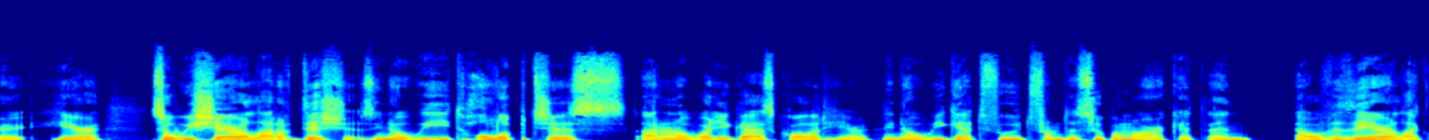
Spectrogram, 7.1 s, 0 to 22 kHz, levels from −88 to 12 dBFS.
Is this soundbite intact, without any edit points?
no; 1 cut; at 4.4 s

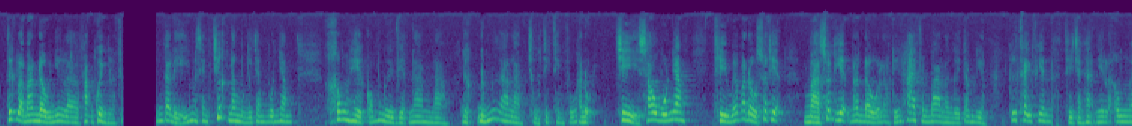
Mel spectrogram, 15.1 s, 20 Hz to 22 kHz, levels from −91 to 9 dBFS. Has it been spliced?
no; 0 cuts

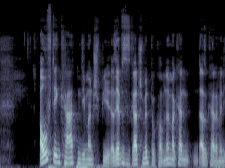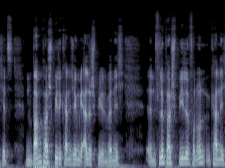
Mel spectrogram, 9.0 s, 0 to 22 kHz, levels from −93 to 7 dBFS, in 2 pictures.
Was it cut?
no; 0 cuts

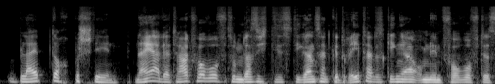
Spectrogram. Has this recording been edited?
yes; 2 cuts; at 1.3 s, 2.3 s

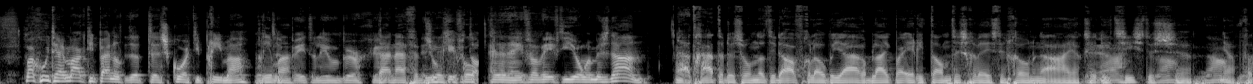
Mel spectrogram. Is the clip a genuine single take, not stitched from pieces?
no; 2 cuts; at 1.2 s, 4.8 s

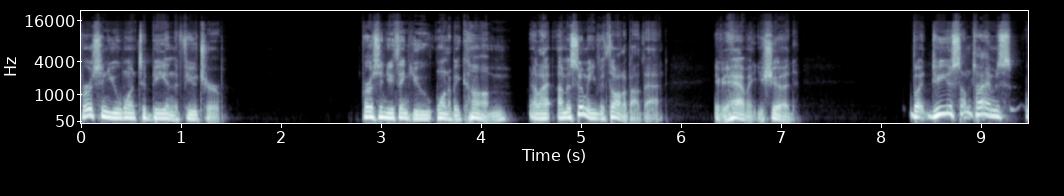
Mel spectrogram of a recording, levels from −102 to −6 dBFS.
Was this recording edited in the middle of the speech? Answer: no; 0 cuts

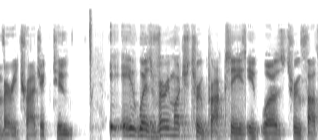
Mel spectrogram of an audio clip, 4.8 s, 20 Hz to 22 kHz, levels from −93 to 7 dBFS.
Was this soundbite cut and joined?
yes; 2 cuts; at 1.5 s, 3.7 s

